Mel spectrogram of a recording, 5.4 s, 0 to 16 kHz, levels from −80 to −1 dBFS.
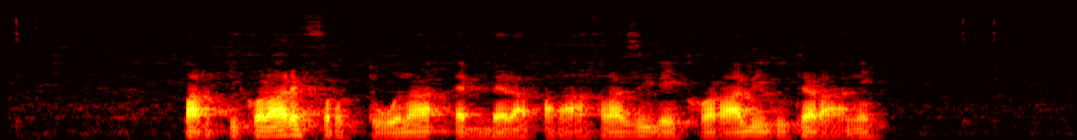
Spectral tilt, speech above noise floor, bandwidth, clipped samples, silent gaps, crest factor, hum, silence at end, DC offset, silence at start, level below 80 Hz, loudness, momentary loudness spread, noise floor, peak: -8.5 dB/octave; 43 dB; 10 kHz; under 0.1%; none; 22 dB; none; 1 s; under 0.1%; 0.95 s; -54 dBFS; -24 LUFS; 12 LU; -67 dBFS; -2 dBFS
